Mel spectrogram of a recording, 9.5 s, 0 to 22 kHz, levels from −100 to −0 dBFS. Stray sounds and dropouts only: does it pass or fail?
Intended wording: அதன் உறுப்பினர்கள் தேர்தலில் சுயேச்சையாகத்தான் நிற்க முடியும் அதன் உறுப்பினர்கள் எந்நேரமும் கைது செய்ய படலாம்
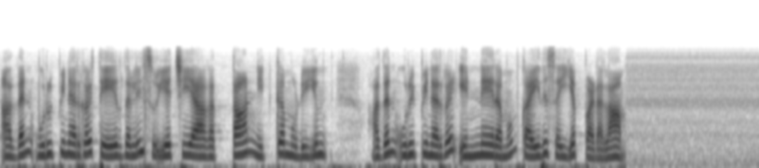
pass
